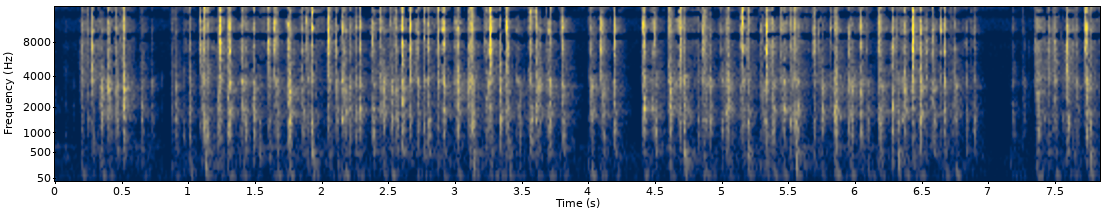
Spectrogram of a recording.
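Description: A SteelSeries Apex 7 TKL mechanical keyboard with red linear switches, black plastic keycaps and an aluminum plate is typed on continuously by the fingertips of both hands. Rapid, crisp key taps clack in dense bursts with a bright top. Brief pauses come near 0.8, 4.1 and 7 seconds.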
